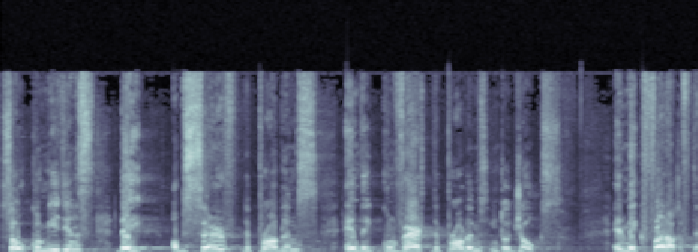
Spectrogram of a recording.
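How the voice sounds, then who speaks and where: The speaker has a Brazilian Portuguese accent and lively intonation. Noticeable noise sits in the background. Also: man. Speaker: comedian and speaker. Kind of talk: conference talk. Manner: halting.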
